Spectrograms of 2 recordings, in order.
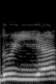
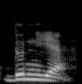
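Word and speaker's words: دنيا: kan tanpa spasi ya Nah itu bacanya nunnya tetap terang ya bukan duya tapi Dunya ini pengerja walian untuk huruf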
